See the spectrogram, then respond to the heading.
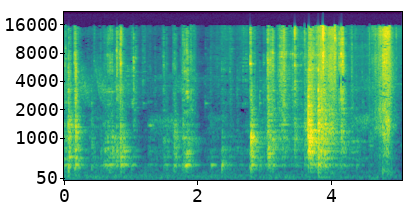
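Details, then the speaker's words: Rusty, previously welded fuel tank from a 1978 Honda CB750F Super Sport, with a badly rusted petcock, rolled around empty: loose gritty rattling and scraping of rust flakes and crusty debris sliding inside; the tank is considered junk. "It's crusty junk, guys. When you roll it around, you can hear it. There's so much rust and junk inside that tank."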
